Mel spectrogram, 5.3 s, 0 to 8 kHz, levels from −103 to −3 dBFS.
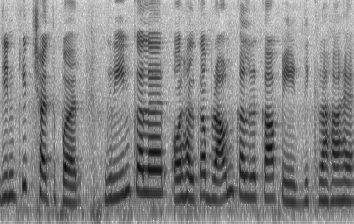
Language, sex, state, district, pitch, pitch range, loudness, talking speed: Hindi, female, Punjab, Pathankot, 240 Hz, 215-265 Hz, -15 LUFS, 160 wpm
